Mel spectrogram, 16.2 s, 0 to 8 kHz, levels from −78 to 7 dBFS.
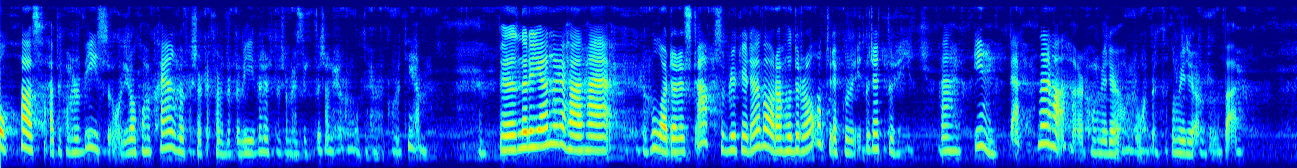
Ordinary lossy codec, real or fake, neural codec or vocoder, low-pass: none; fake; autoencoder, 22.05 kHz, a latent of 192 numbers a frame, VITS, trained on one speaker; 7.2 kHz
